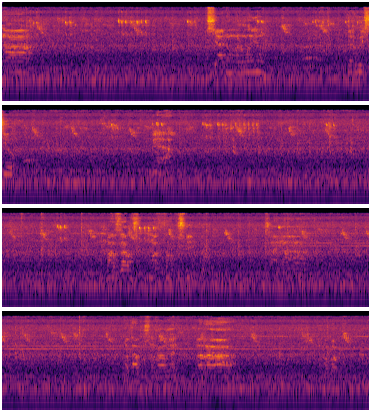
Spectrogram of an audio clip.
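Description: A middle-aged man talks close to the microphone, calmly and in bursts.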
